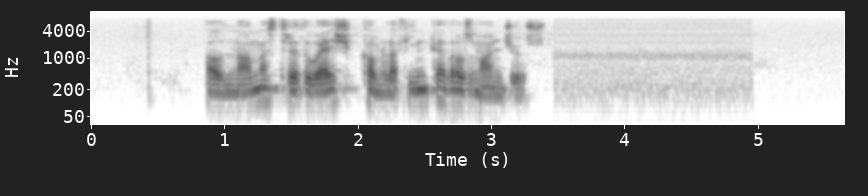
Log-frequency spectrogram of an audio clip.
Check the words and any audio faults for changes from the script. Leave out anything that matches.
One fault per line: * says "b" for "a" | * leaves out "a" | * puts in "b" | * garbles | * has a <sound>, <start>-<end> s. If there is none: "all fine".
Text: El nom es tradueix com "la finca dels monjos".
all fine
